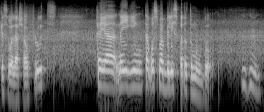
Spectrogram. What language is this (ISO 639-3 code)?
fil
